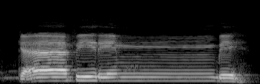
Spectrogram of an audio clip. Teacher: اول کافر به، را کے نیچے زیر ہے جس کی وجہ سے اس کو باریک پڑھیں گے، اور آگے با ہے تو یہاں پہ اخفا ہوگا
